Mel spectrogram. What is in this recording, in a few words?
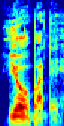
"yo badè", Apatani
